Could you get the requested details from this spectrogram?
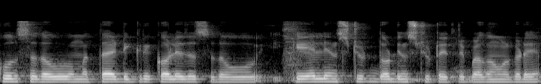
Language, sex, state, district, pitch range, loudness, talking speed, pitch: Kannada, male, Karnataka, Belgaum, 120-125 Hz, -17 LUFS, 145 wpm, 120 Hz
